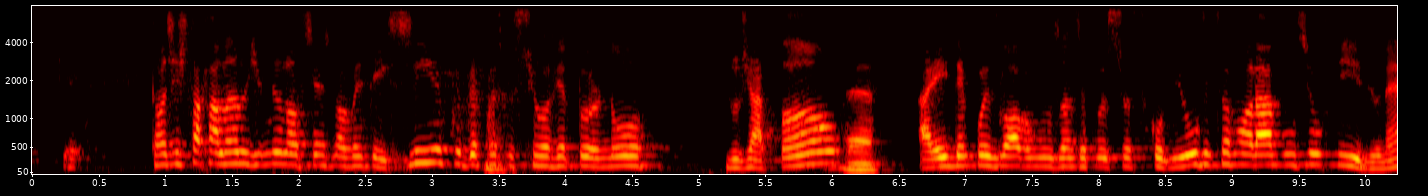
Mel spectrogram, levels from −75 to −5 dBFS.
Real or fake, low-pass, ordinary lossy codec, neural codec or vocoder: fake; 7.2 kHz; none; codec, 16 kHz, 1 kbps, X-Codec, HuBERT features, trained on general audio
